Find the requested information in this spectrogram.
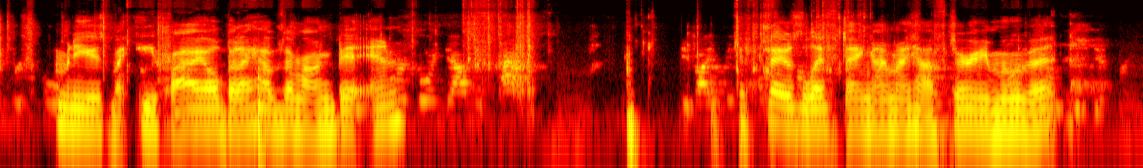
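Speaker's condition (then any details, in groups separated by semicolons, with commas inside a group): No condition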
